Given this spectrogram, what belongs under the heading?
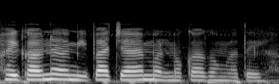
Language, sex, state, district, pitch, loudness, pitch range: Wancho, female, Arunachal Pradesh, Longding, 205 Hz, -15 LUFS, 180-215 Hz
